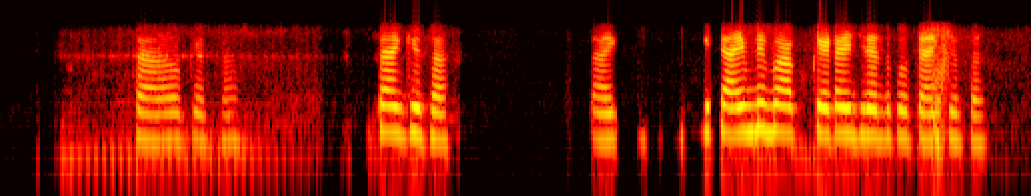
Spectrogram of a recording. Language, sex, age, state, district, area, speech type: Telugu, female, 30-45, Telangana, Jangaon, rural, conversation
